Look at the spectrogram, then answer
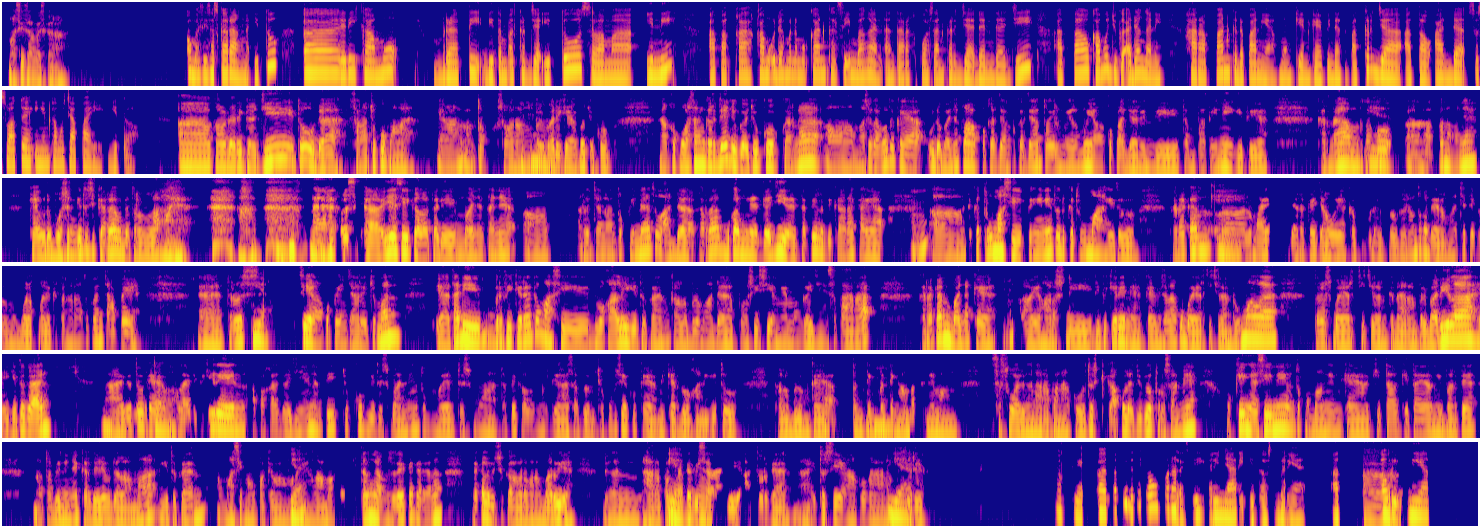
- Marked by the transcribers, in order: static; "sekarang" said as "seskarang"; distorted speech; laughing while speaking: "lama ya"; chuckle; other background noise
- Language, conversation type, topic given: Indonesian, podcast, Bagaimana kamu menyeimbangkan gaji dengan kepuasan kerja?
